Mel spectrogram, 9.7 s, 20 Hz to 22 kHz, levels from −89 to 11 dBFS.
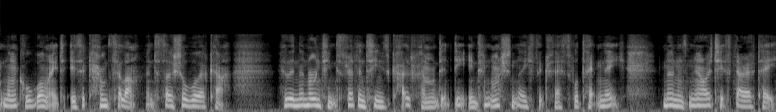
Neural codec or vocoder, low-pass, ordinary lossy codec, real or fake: autoencoder, 22.05 kHz, a latent of 192 numbers a frame, VITS, trained on many speakers; 7.2 kHz; MP3, 48 kbps; fake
